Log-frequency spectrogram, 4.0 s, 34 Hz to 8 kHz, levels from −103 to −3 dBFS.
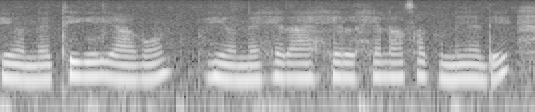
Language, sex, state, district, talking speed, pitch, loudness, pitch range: Chakma, female, Tripura, Unakoti, 165 wpm, 185 Hz, -17 LUFS, 170-190 Hz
